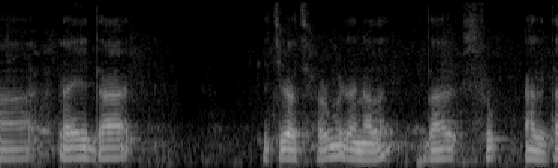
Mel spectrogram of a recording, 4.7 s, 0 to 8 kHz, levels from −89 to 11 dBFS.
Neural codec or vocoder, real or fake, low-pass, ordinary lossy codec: codec, 16 kHz, 8 kbps, FunCodec, trained on Chinese and English, 25 frames a second; fake; none; none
